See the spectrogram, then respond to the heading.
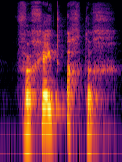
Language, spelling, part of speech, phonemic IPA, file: Dutch, vergeetachtig, adjective, /vərˈɡetɑxtəx/, Nl-vergeetachtig.ogg
- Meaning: forgetful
